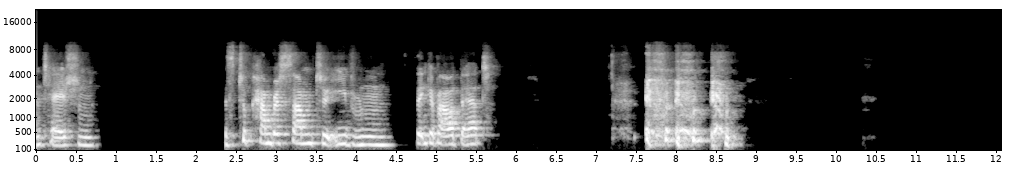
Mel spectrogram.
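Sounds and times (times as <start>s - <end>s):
faint breath: 7.2s - 7.5s.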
